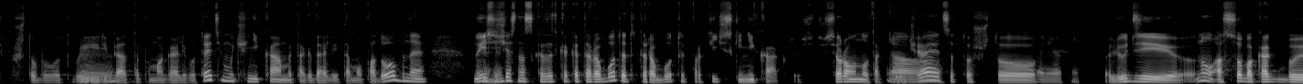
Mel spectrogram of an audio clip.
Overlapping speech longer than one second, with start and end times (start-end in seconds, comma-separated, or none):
none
